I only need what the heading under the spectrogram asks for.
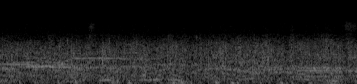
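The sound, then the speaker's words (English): An audience applauding in a house of God during a service: dense, steady clapping from many hands that holds an even loudness throughout, with faint crowd voices mixed into the wash of claps. “There are people clapping.”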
